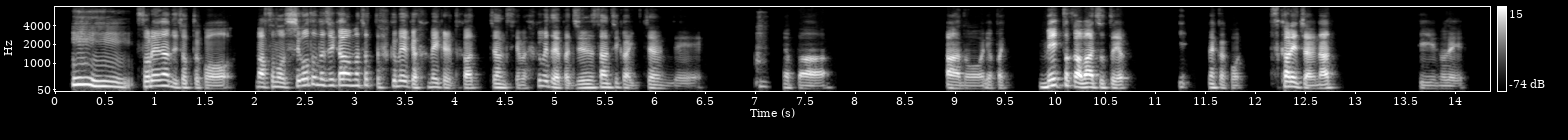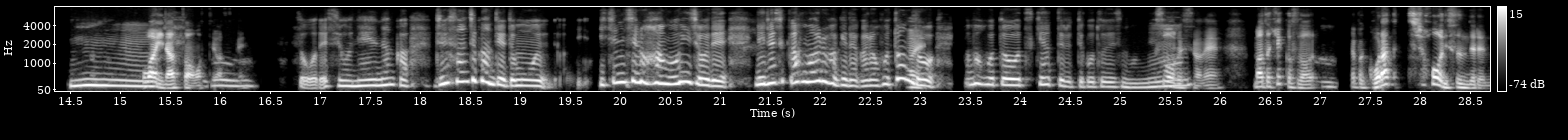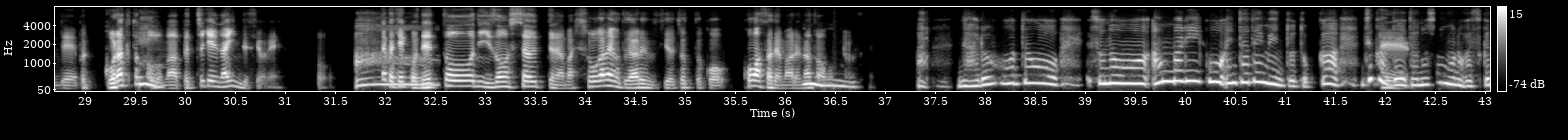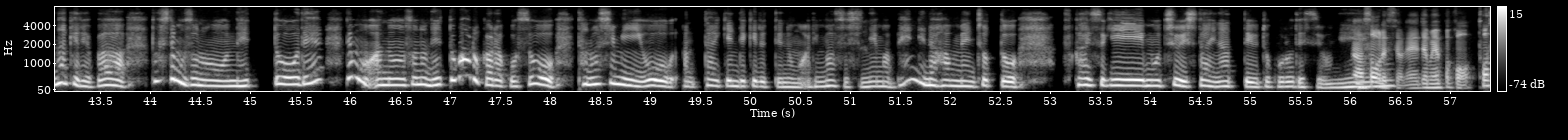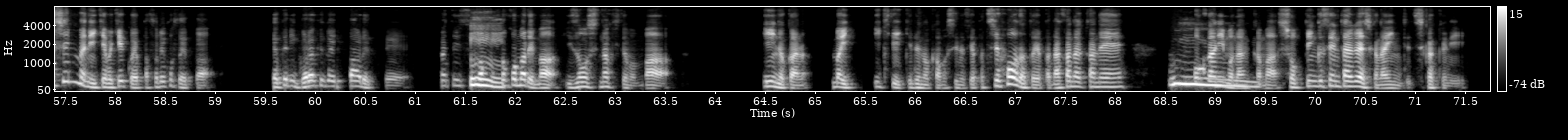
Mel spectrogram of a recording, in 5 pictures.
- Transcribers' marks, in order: unintelligible speech; other background noise
- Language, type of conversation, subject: Japanese, podcast, スマホと上手に付き合うために、普段どんな工夫をしていますか？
